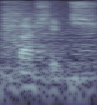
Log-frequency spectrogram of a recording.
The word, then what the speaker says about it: Basich: But pronounce It's pronounced basic.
